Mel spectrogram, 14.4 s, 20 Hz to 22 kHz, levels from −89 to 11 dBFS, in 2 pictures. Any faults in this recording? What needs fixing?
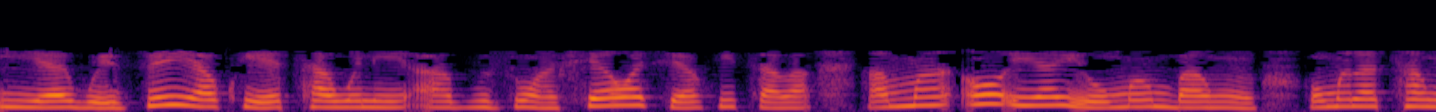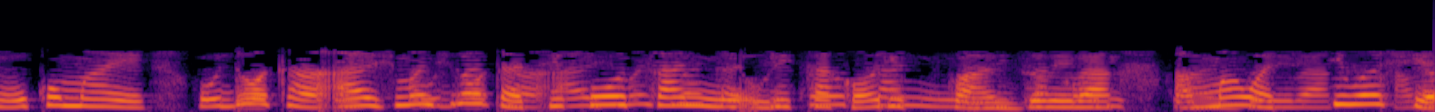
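Heavy, likely AAC compression affects the whole clip. Nothing survives above 3.8 kHz, so the speech sounds dull and smeared, with fizzy, warbling sibilants. That fits a bitrate near 16 kbps. A spectrogram shows a hard ceiling at 3.8 kHz with patchy holes below. Encoding at a higher bitrate would prevent this.

From 8.87 s to the end there is a doubled audio track. A full-band copy of the speech follows about one second behind, roughly 10 dB quieter, with no added room colour. It likely comes from a second capture path. On the waveform, a fainter shifted duplicate starts abruptly at 8.87 s. Recording through a single path only would prevent this.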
